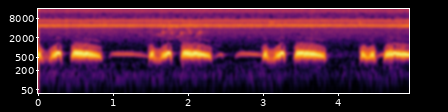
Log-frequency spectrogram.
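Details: Spotted dove calling continuously for luring, in a stuttering style: short doubled notes then long warm coos, four phrases linked by faint soft drawn-out coos, over an unbroken high-pitched electronic whine.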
